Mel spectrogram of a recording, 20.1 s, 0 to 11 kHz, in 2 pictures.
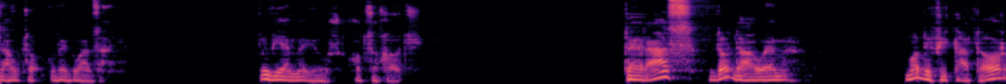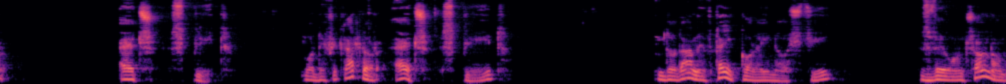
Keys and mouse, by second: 0.1 click, 3.7 click, 9.6 click, 12.7 click, 13.6 click, 14.3 click, 15.9 click.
